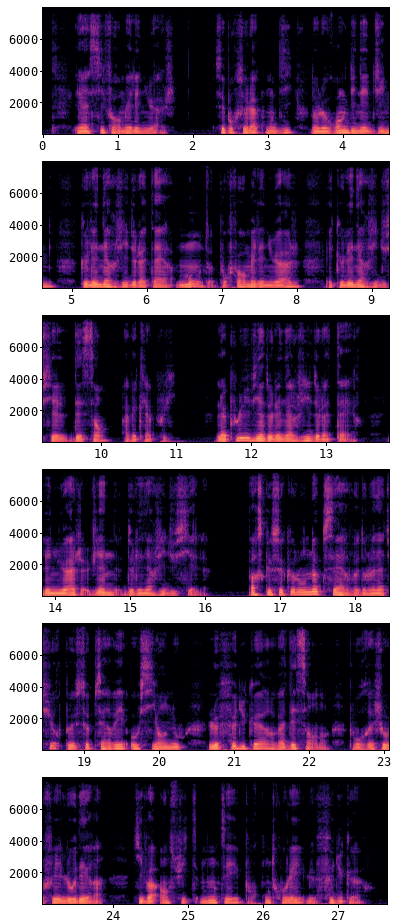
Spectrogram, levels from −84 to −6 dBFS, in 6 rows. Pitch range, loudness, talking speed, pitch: 105-120 Hz, -30 LUFS, 180 wpm, 110 Hz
